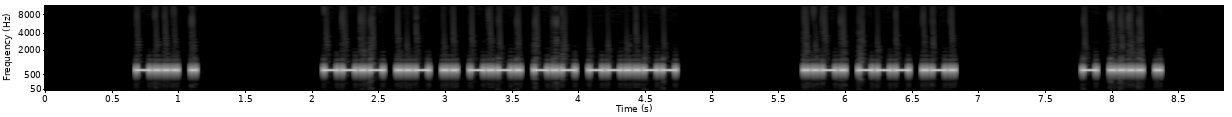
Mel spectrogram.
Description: Morse code, heard as a keyed tone, about 36 wpm, 700 Hz. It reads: BE QUICK, FOR THE
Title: 4x Word-Spacing - Sentences from Top 500 Words - 35wpm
